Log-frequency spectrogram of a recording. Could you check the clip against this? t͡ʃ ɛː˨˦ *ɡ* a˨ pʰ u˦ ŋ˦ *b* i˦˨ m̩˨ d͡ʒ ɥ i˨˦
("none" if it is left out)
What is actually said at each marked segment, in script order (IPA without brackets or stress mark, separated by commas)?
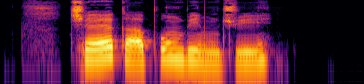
k, b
